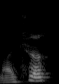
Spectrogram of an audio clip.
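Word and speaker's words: Micah: want to pronounce it I pronounce him concept Myka like the rock mica because well it's spelled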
